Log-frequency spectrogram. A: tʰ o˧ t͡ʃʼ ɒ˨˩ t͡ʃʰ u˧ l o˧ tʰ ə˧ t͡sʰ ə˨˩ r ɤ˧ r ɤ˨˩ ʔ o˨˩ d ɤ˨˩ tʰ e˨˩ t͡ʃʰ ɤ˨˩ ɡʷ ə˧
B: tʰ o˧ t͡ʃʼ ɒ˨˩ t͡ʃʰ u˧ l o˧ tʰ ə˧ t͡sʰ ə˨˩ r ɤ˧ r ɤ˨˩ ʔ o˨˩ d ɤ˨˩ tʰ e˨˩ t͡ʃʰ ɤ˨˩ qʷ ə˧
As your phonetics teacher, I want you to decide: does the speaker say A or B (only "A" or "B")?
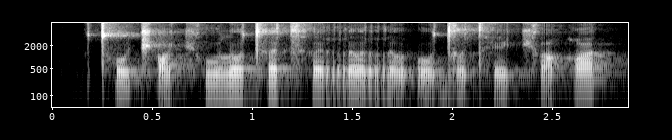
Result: B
